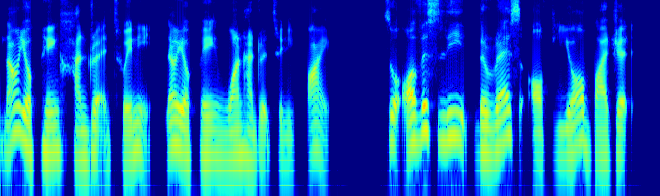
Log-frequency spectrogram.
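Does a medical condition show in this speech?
No.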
